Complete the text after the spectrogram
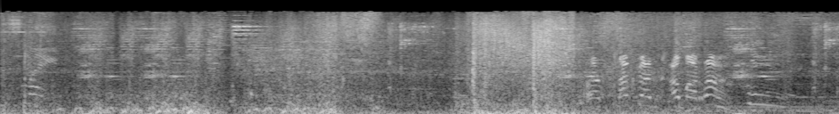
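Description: Magic blasts and spell effects crackle and whoosh in quick bursts.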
